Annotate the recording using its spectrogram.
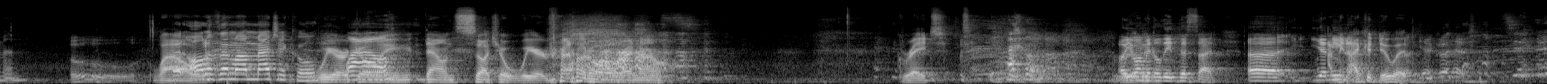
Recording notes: "piffle!" is recorded live at the Comedy Café Berlin in Berlin, Germany.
